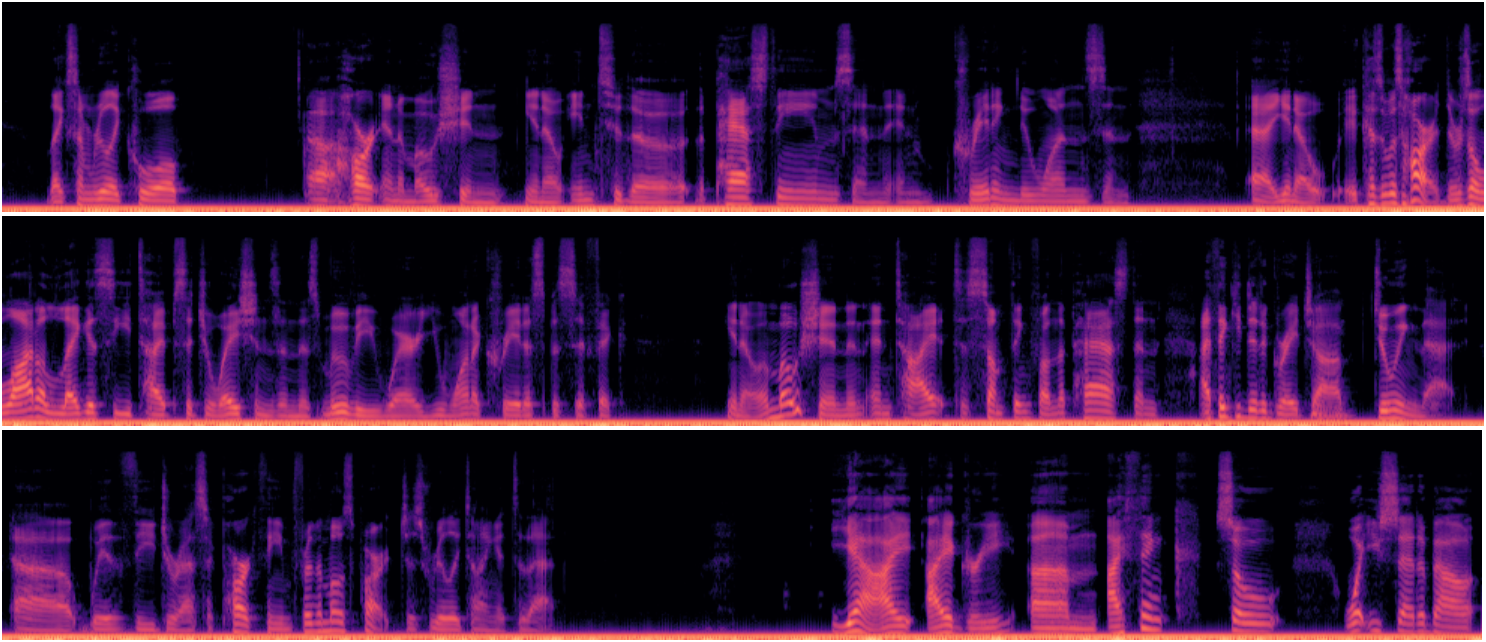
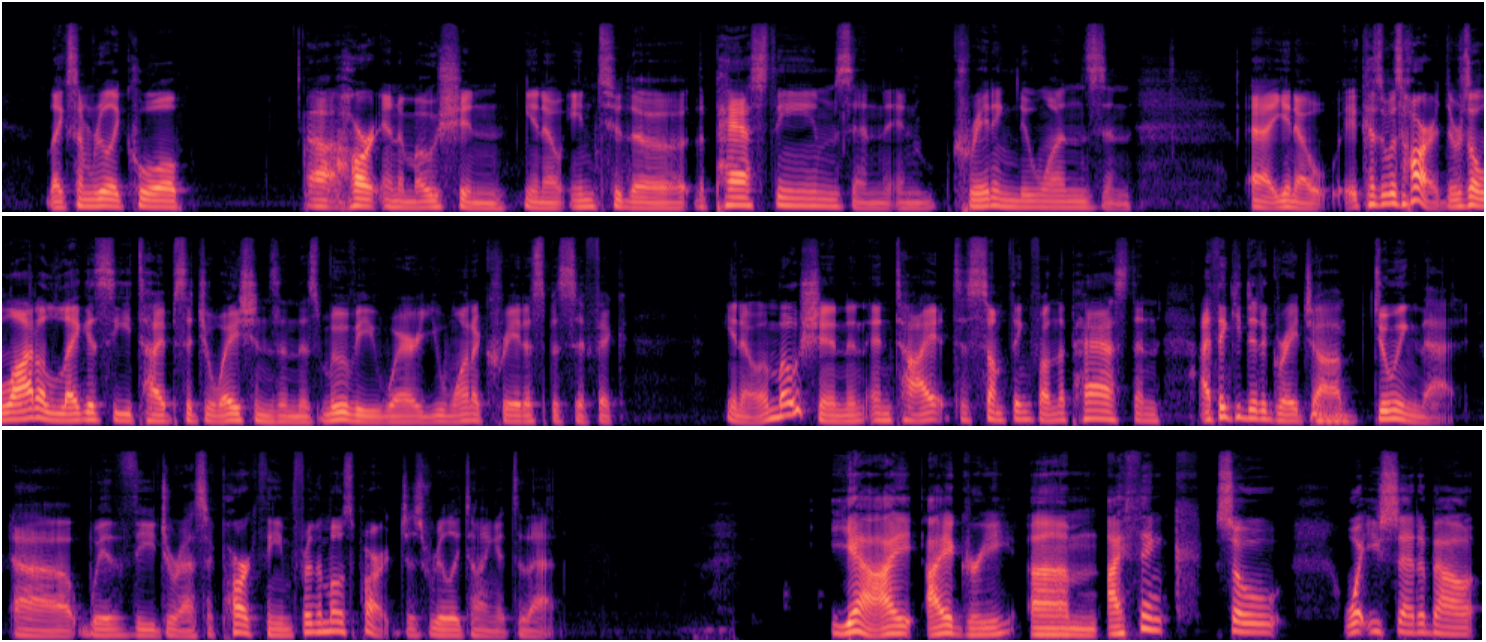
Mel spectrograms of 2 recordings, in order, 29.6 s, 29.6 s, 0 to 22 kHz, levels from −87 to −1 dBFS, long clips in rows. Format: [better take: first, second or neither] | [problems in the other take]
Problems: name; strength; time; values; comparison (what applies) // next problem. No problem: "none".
second | low rumble; noticeable; throughout; 15 dB below the speech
